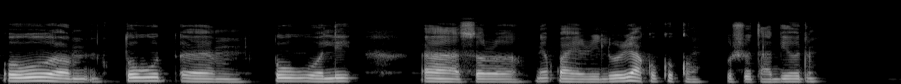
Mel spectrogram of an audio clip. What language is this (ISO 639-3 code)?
yor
